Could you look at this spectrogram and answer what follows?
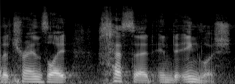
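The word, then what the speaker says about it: chesed (חסד): If you're going to pronounce it properly in Hebrew, you've got to go, you know, chesed.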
